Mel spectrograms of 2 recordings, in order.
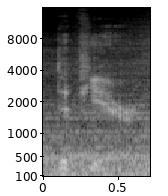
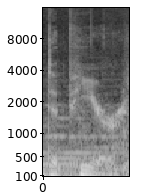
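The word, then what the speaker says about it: De Pere: scenic little town south of Green Bay called DePierre. Well, as always, I was pronouncing this name wrong. It's called DePierre, so here we go. DePierre, Wisconsin is a historic town along the Fox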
